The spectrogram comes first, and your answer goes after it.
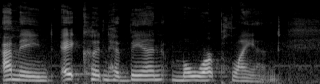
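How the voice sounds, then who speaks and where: A woman with a Mississippi accent speaks at a medium pitch and a fairly slow pace, with ordinary pitch variation. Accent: Southern (Mississippi). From Mississippi, US South. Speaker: motivational speaker. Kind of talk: keynote talk.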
